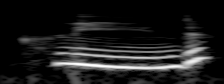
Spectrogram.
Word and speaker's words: cleaned: The verb clean, clean, becomes the past tense verb cleaned, cleaned, and is pronounced cleaned, having only one syllable.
